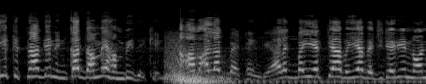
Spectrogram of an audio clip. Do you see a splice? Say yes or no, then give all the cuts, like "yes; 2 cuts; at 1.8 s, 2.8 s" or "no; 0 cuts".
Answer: yes; 1 cut; at 1.8 s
